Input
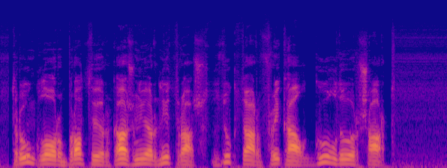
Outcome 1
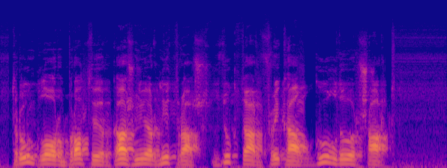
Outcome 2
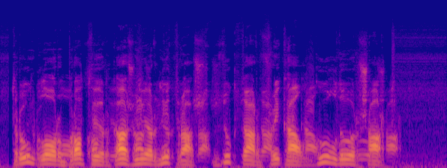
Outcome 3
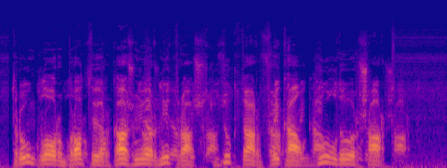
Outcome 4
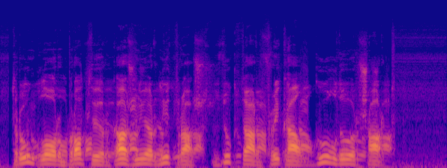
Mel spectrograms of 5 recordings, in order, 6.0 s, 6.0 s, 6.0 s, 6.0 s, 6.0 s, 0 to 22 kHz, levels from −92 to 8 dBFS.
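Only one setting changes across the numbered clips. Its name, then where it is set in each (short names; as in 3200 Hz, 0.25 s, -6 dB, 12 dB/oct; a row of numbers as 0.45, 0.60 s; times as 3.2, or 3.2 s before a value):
speakerphone echo, time: 0.1, 0.23, 0.34, 0.15 s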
